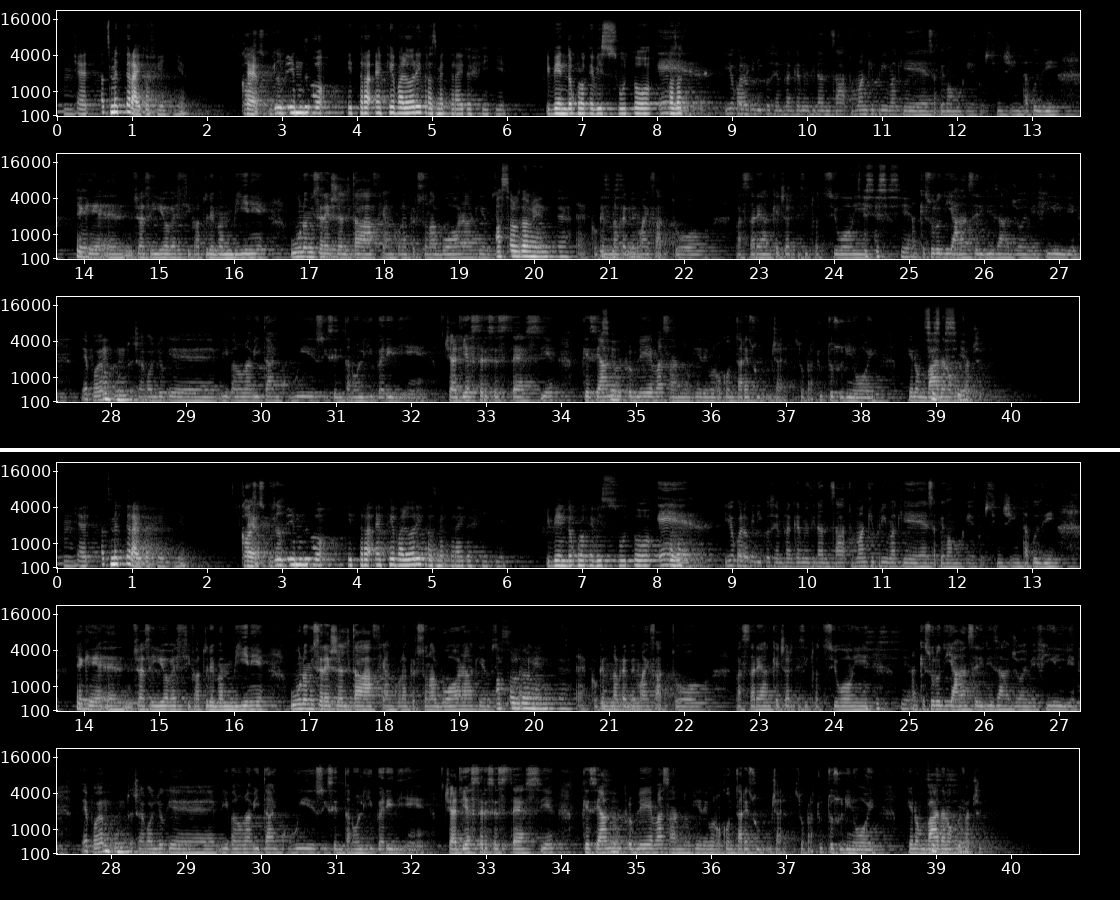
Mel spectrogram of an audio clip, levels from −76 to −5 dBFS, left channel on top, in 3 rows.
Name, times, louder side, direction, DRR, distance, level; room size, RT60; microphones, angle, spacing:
voice 1, 0.3-1.7 2.5-3.6 4.0-6.0 6.5-8.3 9.1-9.3 13.9-14.1 19.5-20.5 21.3-21.4 24.9-25.1 27.9-28.3 34.7-34.8 39.3-39.4, left 2 dB, 50° left, 10 dB, 1.2 m, -26 dB
voice 2, 2.5-3.1 8.0-8.6 8.9-13.7 13.9-20.1 20.6-24.7 25.0-32.2 32.5-39.6, right 1 dB, 25° right, 6 dB, 1.8 m, -35 dB
28.0 x 19.0 x 9.7 m, 1.4 s
head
